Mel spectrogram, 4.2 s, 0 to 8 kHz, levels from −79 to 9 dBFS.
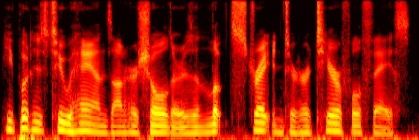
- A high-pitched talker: No, low, 110 Hz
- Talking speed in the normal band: No, fast, 215 wpm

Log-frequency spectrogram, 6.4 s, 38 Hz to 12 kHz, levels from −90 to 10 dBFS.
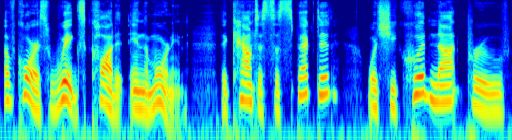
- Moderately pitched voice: Yes, medium, 170 Hz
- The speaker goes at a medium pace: Yes, average, 150 wpm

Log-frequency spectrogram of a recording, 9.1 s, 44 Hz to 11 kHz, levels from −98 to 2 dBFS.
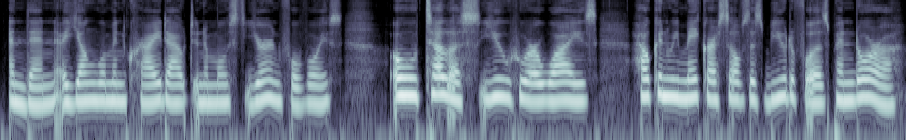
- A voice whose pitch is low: No, high, 210 Hz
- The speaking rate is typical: Yes, average, 185 wpm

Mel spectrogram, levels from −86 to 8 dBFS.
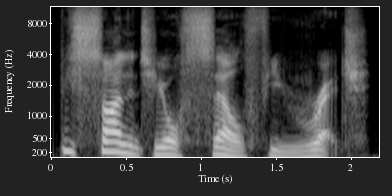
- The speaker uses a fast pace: No, slow, 135 wpm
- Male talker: Yes, male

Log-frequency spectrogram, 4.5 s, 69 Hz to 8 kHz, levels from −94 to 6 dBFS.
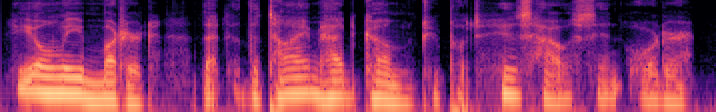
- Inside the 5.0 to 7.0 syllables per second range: No, 4.7 syllables/s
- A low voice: Yes, low, 125 Hz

